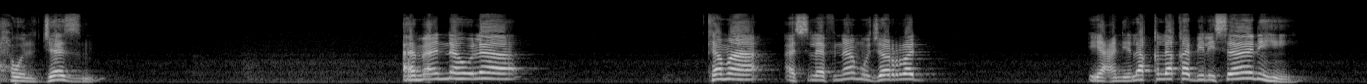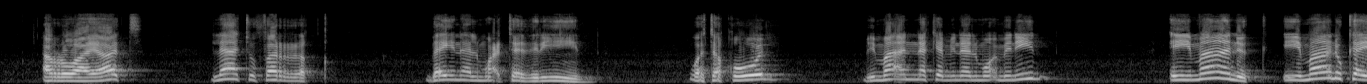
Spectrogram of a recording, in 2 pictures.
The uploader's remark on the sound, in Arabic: تسجيلات جامع الامام علي عليه السلام الأحساء المبرز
